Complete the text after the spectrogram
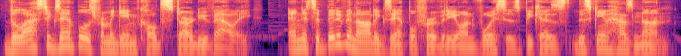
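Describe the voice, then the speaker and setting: A man hosting an explainer video, reading scripted narration in a clear teaching structure. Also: medium pitch, expressive, brisk, a little mellow, dry recording, faint music behind. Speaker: video essay host on game sound design.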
